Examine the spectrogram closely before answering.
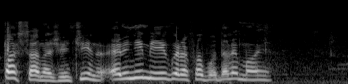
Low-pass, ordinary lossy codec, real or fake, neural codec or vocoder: none; none; real; none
